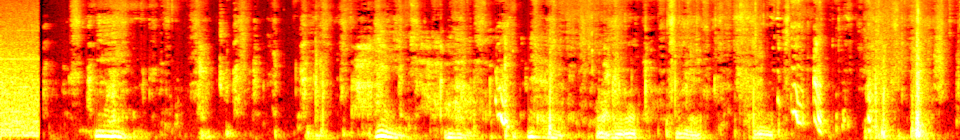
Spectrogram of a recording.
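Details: Jack Russell Terrier, featured among funny and cute dogs, giving low, rumbling growls and whimpers in short repeated bursts over a dense, noisy background.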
